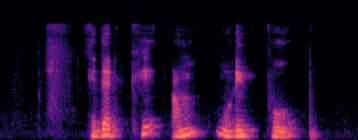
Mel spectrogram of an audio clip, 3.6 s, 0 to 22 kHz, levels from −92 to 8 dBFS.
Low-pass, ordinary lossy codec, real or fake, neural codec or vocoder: 10.8 kHz; Opus, 32 kbps; fake; codec, 44.1 kHz, 3.4 kbps, Pupu-Codec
